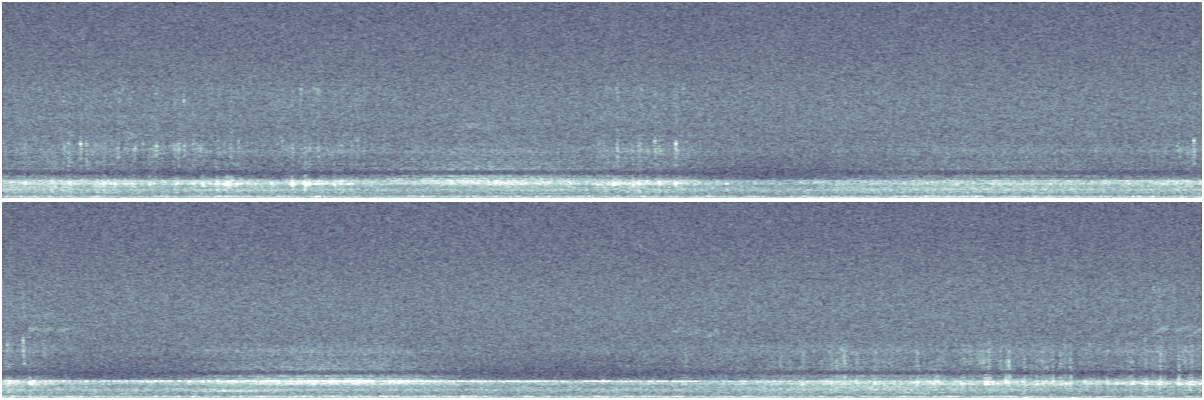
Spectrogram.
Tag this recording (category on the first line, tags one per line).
Soundscapes > Nature
alice-holt-forest
artistic-intervention
natural-soundscape
sound-installation
nature
modified-soundscape
Dendrophone
phenological-recording
weather-data
field-recording
soundscape
data-to-sound
raspberry-pi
